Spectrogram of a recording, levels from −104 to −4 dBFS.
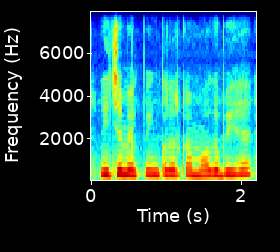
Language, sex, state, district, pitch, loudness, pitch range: Hindi, female, Jharkhand, Deoghar, 275 Hz, -14 LUFS, 275-280 Hz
